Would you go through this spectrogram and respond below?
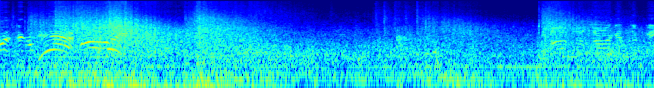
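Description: Heavy artillery pounds away in World in Conflict, loud booming blasts and rolling explosions with whistling shells, while radio voices talk over the barrage.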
